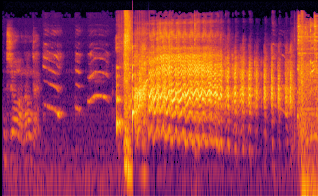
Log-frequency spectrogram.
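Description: Soft voice sounds, then about two seconds in a sudden explosive burst of laughter, high-pitched and wavering, that breaks into rapid pulsed laughs trailing off.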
